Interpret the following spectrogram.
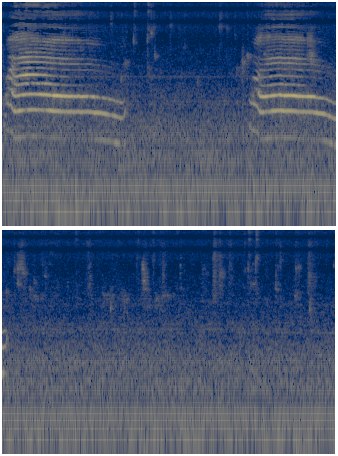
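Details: Domestic cat named Mamedaifuku meowing indoors for attention while ignored by its owner; two long, drawn-out, slightly falling meows about four seconds apart, then quiet room hum.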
